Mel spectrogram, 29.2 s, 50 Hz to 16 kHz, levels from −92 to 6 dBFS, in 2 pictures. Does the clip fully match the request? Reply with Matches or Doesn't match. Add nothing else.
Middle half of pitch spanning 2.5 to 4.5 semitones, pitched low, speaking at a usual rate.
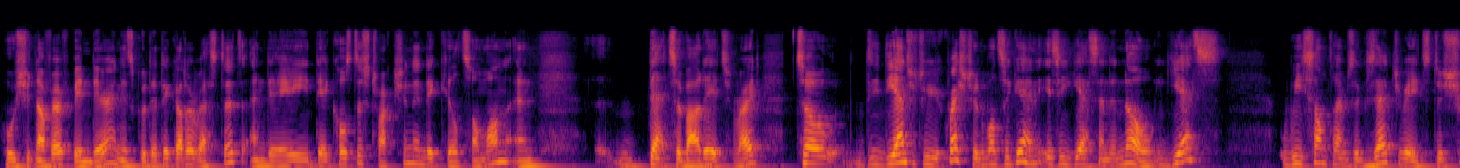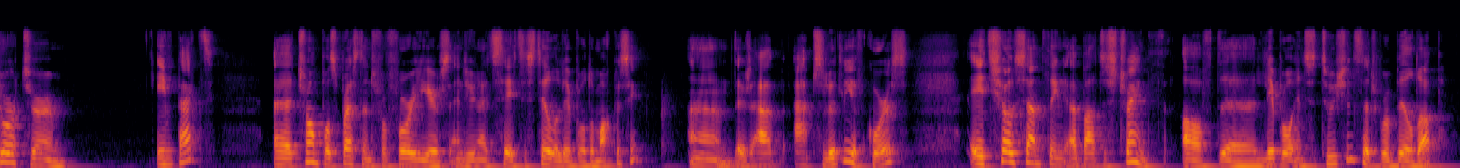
Doesn't match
